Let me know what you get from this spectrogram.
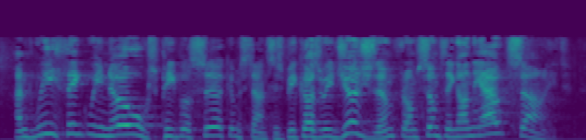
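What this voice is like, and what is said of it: North Welsh accent. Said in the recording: “Even by their accent. I know. I'm a Welshman. From North Wales. And people in South Wales think I'm from England.”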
